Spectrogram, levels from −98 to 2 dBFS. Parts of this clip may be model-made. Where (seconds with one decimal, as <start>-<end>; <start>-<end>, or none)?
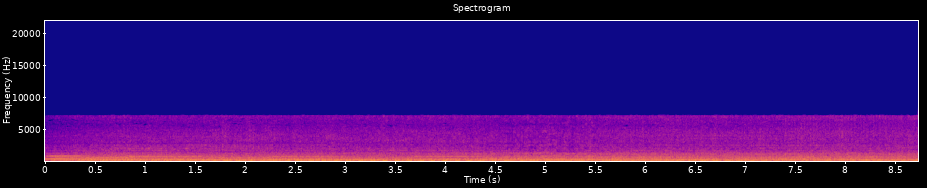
4.6-5.5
